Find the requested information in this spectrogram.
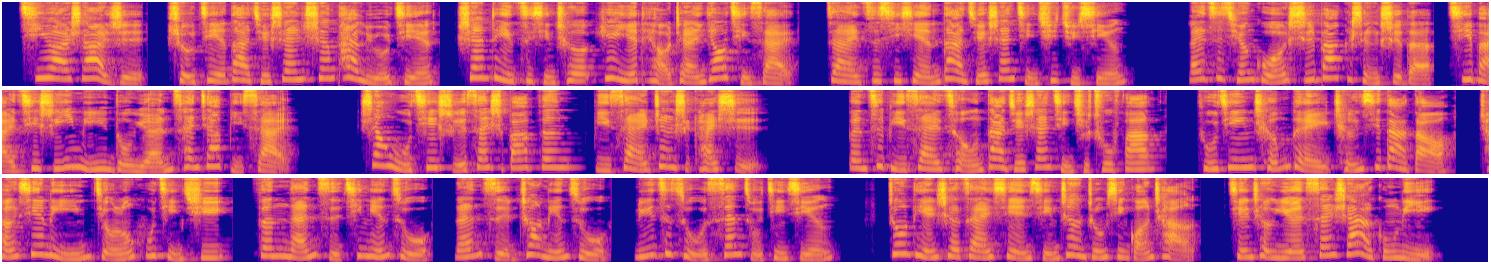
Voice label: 女 自行车比赛 新闻语气

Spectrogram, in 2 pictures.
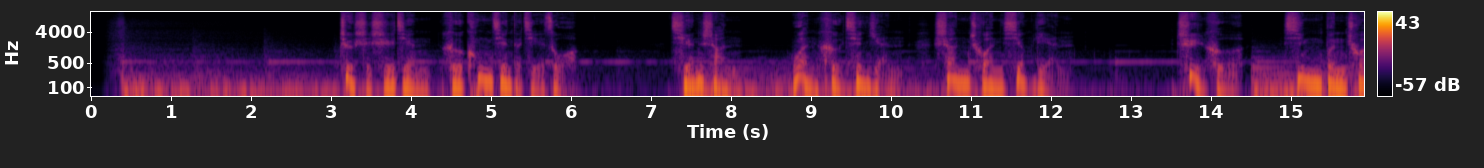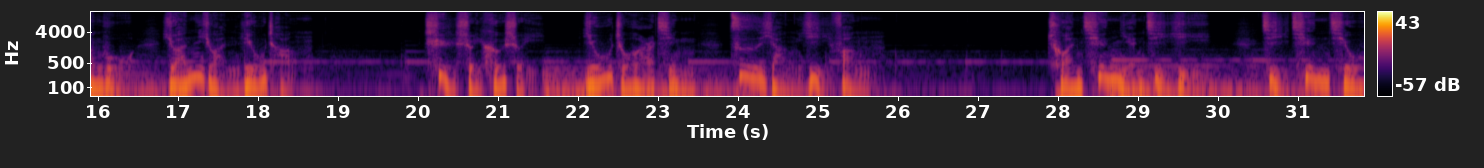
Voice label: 男 高端 质感; 黔山赤水

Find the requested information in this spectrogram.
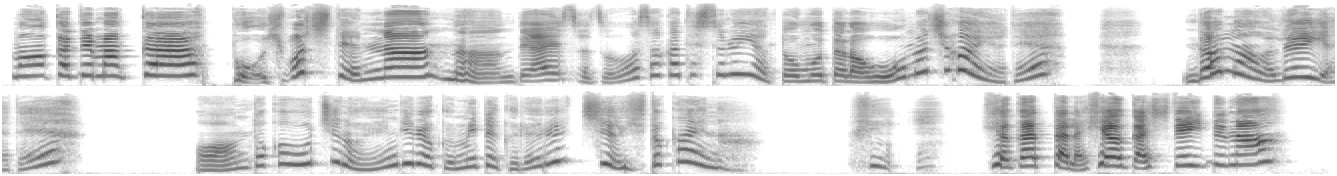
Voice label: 外籍日语女 角色 关西腔元气

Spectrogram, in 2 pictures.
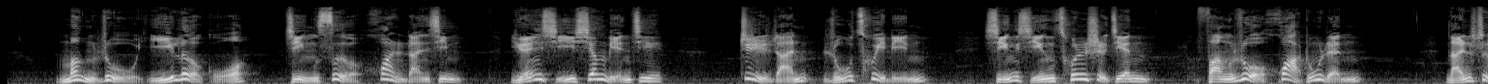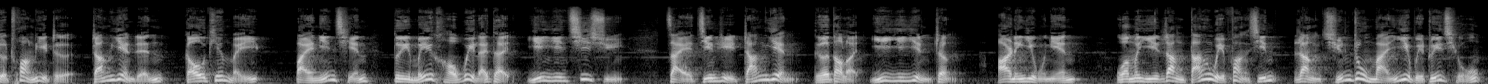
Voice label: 男 工作总结; 某镇综治平安建设掠影

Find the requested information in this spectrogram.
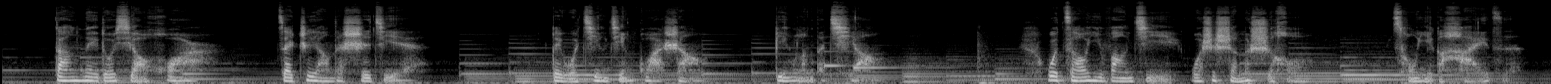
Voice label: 朗诵; 姥姥我想你了

